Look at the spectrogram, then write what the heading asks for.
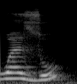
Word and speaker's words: oiseau: Parce que S entre deux, voyez, ça se prononce Z.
